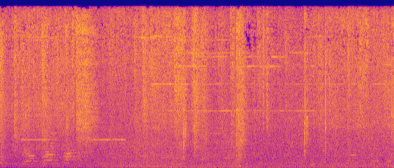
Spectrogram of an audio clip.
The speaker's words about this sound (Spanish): Este sonido de platos, de ollas, de conversaciones a medio terminar podría ser de cualquier gran restaurante, como por ejemplo el de una estrella Michelin, pero es el de la cocina de la Fundación José María de Llanos, que ha preparado una comida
